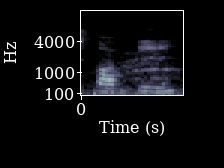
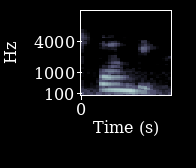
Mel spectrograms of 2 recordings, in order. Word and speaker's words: Pompi: So my name, which is actually pronounced as Pompi, it becomes Pombi. But the second pa sound becomes a ba for them too.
